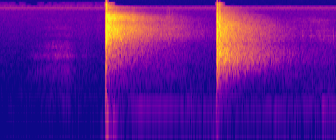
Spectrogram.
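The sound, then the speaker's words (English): Two sharp, loud smacks of a bat hitting a person, about half a second apart, each cracking hard and then trailing off into a fading hiss, with no voices. “Well, this is a bat, not a hammer.”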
